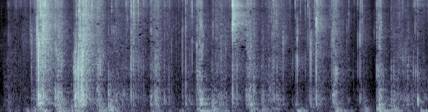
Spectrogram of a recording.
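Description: Large glossy slime mixed with foam beads being pressed and stretched by hand, giving an irregular run of wet crackles and pops, loudest about half a second in.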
